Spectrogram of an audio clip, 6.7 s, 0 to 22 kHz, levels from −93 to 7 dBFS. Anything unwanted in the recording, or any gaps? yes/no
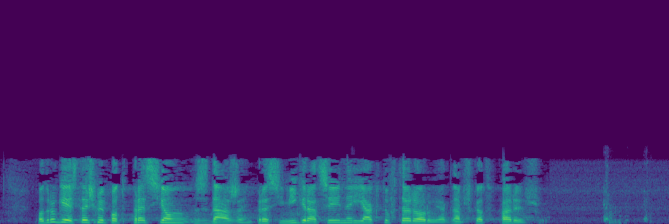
yes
